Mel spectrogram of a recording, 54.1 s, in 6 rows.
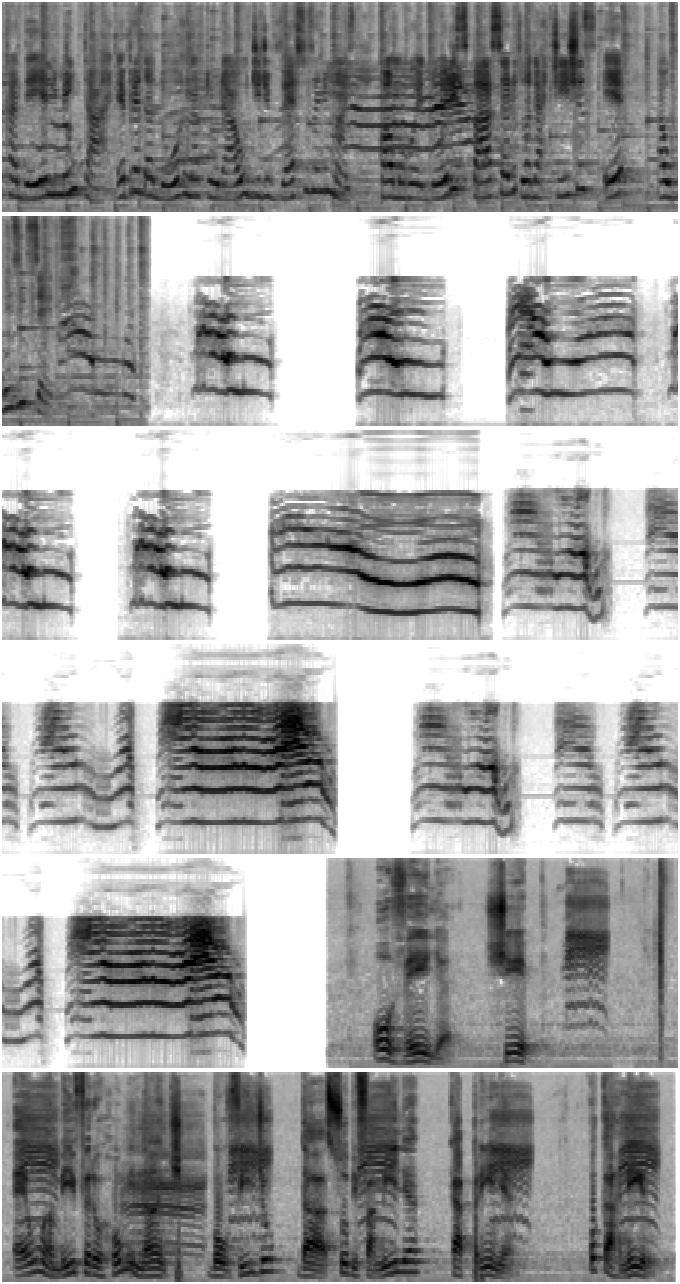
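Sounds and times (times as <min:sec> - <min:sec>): cat meowing: 0:04.4 - 0:06.5, 0:09.8 - 0:11.0, 0:11.6 - 0:12.7, 0:13.8 - 0:15.1, 0:15.8 - 0:19.1, 0:19.7 - 0:20.9, 0:21.6 - 0:31.5, 0:32.6 - 0:39.3, 0:43.6 - 0:44.3, 0:46.7 - 0:48.7, 0:51.5 - 0:52.3, 0:53.4 - 0:53.9.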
